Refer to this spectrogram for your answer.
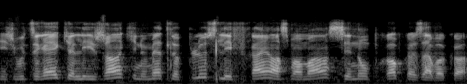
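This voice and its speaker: A man's bright, sharp tone at a fairly slow pace, with ordinary pitch variation and a dry, close sound free of echo. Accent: Quebec. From Quebec. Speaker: company founder presenting to members. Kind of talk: online presentation. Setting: live online call. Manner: hesitant, many fillers.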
